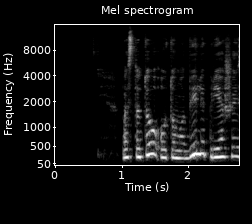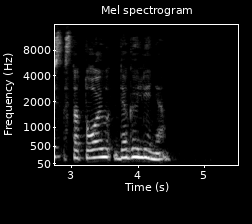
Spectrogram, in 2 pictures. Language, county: Lithuanian, Kaunas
